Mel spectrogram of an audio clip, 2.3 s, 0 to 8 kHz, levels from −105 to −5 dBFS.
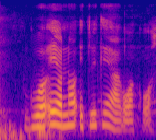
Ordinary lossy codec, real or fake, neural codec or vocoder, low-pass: none; real; none; 7.2 kHz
